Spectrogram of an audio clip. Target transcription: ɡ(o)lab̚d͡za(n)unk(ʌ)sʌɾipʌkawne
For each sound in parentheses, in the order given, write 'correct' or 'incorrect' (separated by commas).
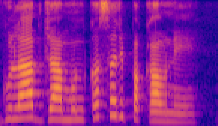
incorrect, incorrect, correct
